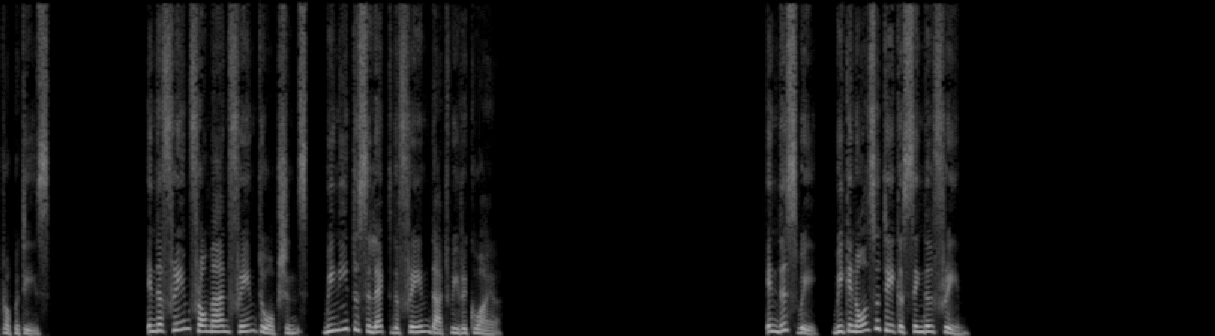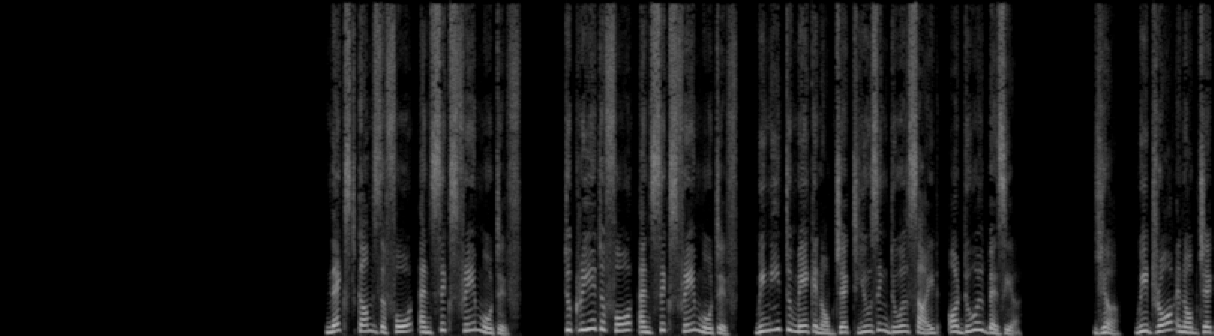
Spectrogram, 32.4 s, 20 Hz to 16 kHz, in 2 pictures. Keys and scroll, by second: 20.9 ctrl+a, 29.6 F11.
